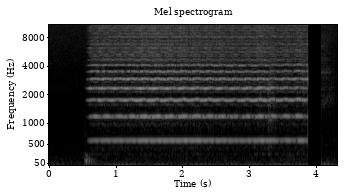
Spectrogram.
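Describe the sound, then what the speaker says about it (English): After a brief quiet moment, a violin plays a D note on the A string in first position: a single long bowed tone, steady and harmonically rich, held for over three seconds before stopping abruptly. "Now we play a D."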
